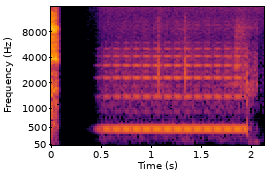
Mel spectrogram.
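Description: A telephone dial tone, heard while placing a call, sounds as one steady, loud, mid-pitched hum for about a second and a half, with brief clicks before it starts and just after it cuts off.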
